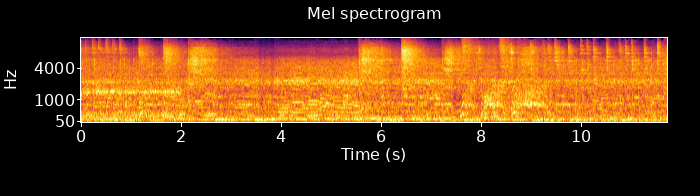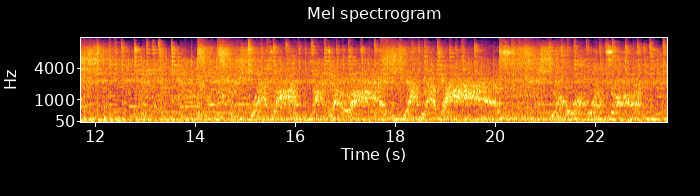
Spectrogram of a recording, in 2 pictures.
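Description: Live deathcore band playing loud, heavily distorted guitars, bass and drums, with a vocalist screaming over it.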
